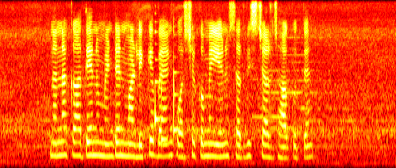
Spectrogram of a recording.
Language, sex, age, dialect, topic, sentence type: Kannada, female, 51-55, Central, banking, question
